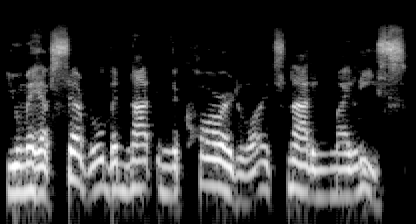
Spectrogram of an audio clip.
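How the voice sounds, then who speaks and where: A man playing a wisecracking private detective who narrates deadpan in 1940s radio drama style. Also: a little high, normal speed, husky, no echo. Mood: patient, dry. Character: wry wisecracking male private detective narrating his case. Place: live video-call performance, voice close and dry.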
